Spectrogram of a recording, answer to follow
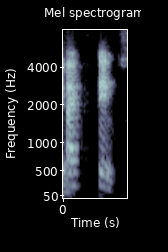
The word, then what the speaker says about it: perspective: perspective. Perspective. Okay, and you don't even have to pronounce the R sound.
